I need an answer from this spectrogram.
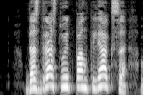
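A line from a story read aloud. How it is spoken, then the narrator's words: Excited shout. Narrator (Russian): в волнении закричал главмакарон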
